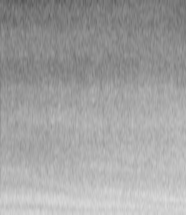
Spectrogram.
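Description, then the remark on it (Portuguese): A truck rumbles past amid steady traffic, its heavy low engine drone loud, filling the whole stretch with continuous road noise and no talking. “É, Aí, ó, caminhão, nossa.”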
